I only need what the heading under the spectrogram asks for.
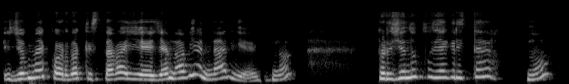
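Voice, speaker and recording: A woman with a somewhat high voice gives a sermon-style testimony as a church leader. She talks earnestly and keeps checking in with tag questions. She speaks into a microphone at an indoor gathering. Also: expressive, fairly quick, warm tone.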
